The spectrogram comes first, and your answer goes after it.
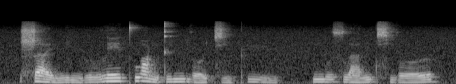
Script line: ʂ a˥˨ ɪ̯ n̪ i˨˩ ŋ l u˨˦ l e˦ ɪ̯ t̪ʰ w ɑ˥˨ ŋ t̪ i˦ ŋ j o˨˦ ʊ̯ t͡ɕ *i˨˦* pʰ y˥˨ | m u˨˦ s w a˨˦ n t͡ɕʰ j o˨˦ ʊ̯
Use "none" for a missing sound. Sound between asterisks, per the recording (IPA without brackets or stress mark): i˨˩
